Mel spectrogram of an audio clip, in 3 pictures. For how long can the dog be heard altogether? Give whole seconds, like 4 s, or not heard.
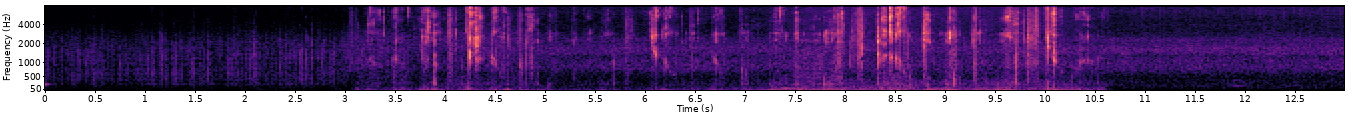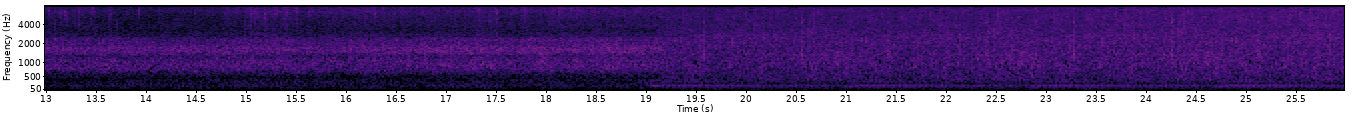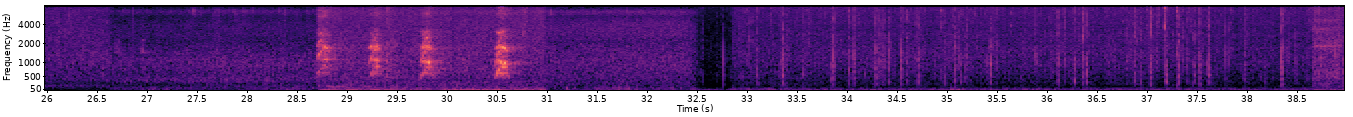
2 s.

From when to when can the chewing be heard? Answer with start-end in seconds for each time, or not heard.
3.1-10.6.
